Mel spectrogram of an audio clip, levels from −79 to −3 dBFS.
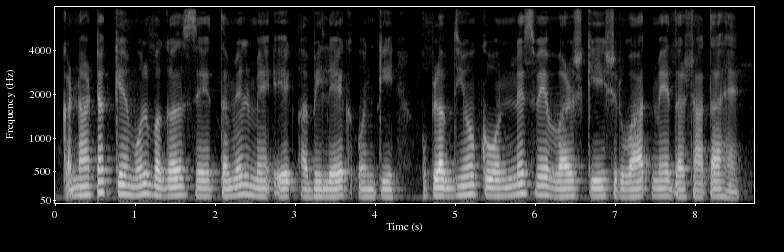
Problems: constant background noise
